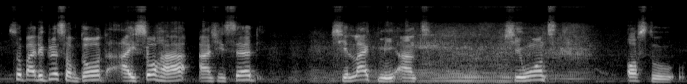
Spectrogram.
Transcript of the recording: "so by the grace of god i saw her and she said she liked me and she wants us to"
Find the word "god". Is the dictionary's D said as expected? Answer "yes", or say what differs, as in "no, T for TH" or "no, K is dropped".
yes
